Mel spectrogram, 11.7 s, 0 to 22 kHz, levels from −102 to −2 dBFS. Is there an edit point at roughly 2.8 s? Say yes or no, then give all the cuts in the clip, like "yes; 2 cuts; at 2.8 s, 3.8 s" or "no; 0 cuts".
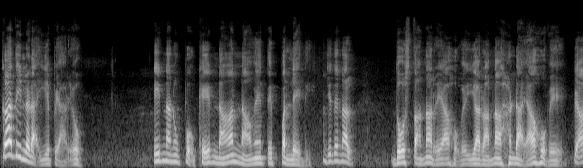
no; 1 cut; at 6.5 s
